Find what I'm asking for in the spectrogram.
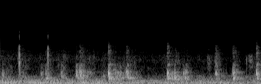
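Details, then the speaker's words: Yamaha NMAX 155 front end: dull irregular clunks about three per second each time the front is pushed down; owner unsure whether shock absorber (not leaking) or elsewhere, heading to dealer; worn front bearing knocking. "Nah rencananya ini saya mau ke dealer mau menanyakan kerusakannya itu di bagian apa karena di bagian ini bunyinya gini saya ulang lagi ya teman-teman"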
